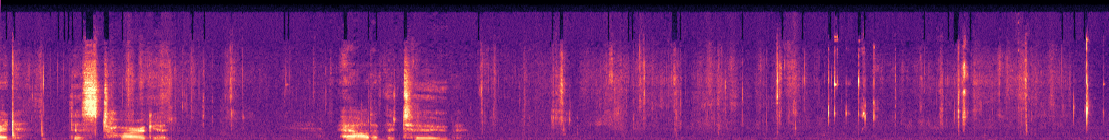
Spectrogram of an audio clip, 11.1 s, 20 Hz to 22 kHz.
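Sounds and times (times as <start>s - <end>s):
faint steady hum: 0.0s - 11.0s
small clicks and light scrapes: 1.6s - 2.6s, 4.8s - 11.0s.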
